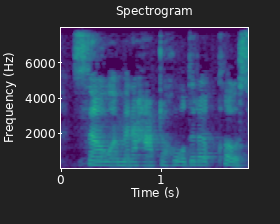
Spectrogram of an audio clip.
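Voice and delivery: ordinary delivery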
